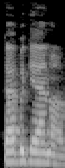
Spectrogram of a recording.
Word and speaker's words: Babaganov: Babaganov, yeah.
